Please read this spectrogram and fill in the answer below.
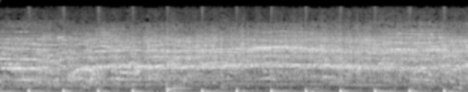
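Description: A crowd of children cheering and shouting over music with a steady beat of about two thumps a second.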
